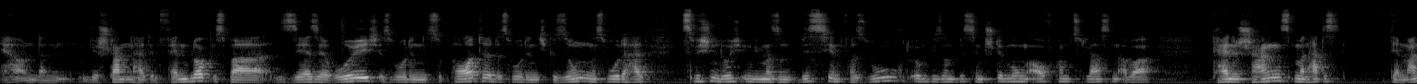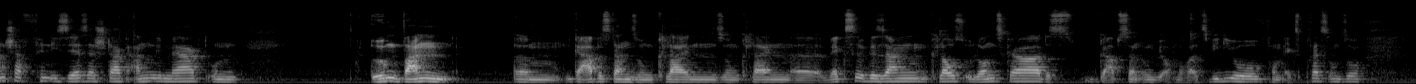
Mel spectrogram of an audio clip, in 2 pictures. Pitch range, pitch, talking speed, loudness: 110-135 Hz, 125 Hz, 175 wpm, -33 LUFS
